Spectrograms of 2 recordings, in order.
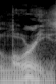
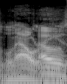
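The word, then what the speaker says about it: Lawry's: I mispronounced it. I think I said Lori's seasoning. It's Lowry's. Oh, Lowry's, right?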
